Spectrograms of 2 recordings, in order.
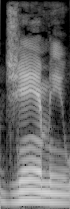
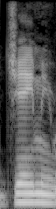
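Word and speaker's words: Jammie: that's J-A-M-M-I-E. That's not Jamie, which is what a lot of people like to pronounce. It's actually Jamie Robinson.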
